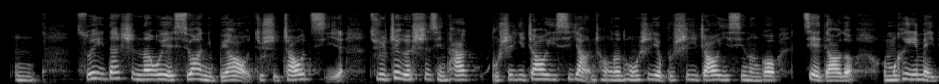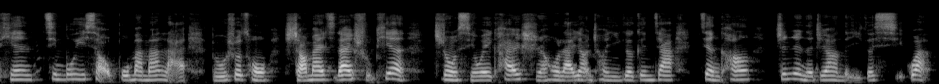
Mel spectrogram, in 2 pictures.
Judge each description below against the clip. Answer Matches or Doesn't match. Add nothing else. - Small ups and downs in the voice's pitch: Matches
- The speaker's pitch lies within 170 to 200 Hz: Doesn't match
